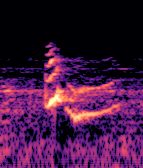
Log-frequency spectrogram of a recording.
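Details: Glen of Imaal terrier, an Irish dog, yipping after being denied a Guinness: one sharp rising yelp followed by a long, falling whine that trails off over about a second.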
